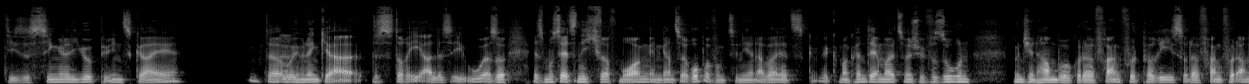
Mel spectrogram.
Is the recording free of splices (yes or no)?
no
